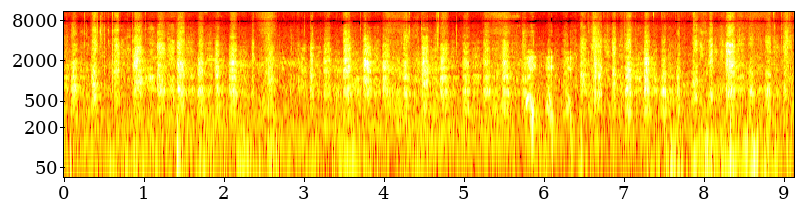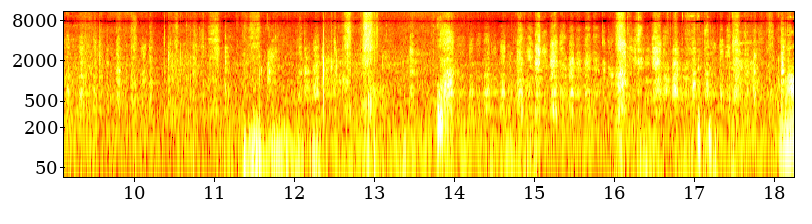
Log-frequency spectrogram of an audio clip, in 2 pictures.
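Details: Female dog of unknown breed in a yard on Guam, meeting a coconut crab: rapid rhythmic panting, short breaths in quick succession throughout, with rustling and handling noise.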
